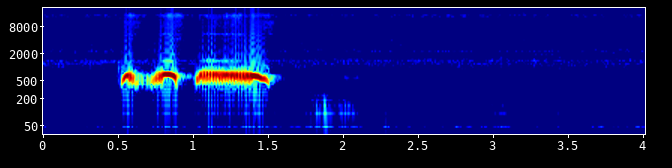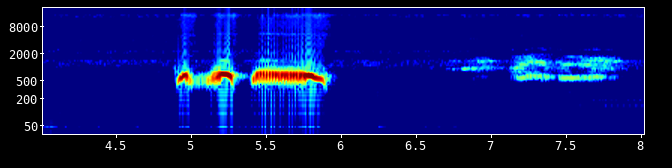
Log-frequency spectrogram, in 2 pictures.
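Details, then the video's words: Spotted dove lure song for exciting wild doves: two three-part cooing phrases about four seconds apart, each two short notes and a long throaty coo. A faint, weaker dove-like cooing follows near the end. "tiếng cu gáy thúc bổi căng lửa và gáy goi bao sung, Tiếng cu gáy mồi chuẩn"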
